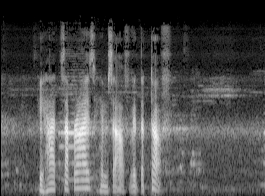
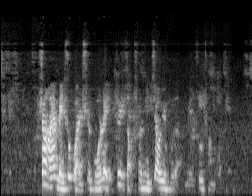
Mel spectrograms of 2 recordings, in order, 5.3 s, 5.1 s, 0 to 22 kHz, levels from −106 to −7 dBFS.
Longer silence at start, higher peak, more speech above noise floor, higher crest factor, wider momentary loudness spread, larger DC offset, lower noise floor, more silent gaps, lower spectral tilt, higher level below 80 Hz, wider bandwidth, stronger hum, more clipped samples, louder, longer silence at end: about the same, 0.8 s vs 0.8 s; about the same, 0 dBFS vs -2 dBFS; second, 33 dB vs 40 dB; about the same, 20 dB vs 20 dB; about the same, 20 LU vs 21 LU; neither; second, -51 dBFS vs -61 dBFS; neither; second, -2.5 dB/octave vs -7 dB/octave; second, -68 dBFS vs -62 dBFS; first, 13 kHz vs 9.4 kHz; neither; neither; first, -17 LUFS vs -20 LUFS; second, 0.7 s vs 0.95 s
